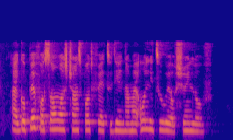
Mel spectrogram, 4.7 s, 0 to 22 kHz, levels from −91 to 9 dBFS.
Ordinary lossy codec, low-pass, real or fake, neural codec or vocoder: none; 7.2 kHz; real; none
